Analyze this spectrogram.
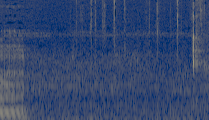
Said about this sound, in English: You hear me typing on the computer, I hope. Hold on one sec, because I'm searching for the quote.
